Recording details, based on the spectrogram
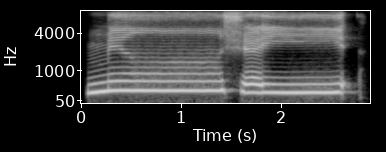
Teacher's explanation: پڑھیں گے، هل لنا من الامر من شیء، من نہیں پڑھنا، نون کی آواز کو یہاں پہ آپ نے ہائیڈ کرنا ہے، چھپانا ہے، اخفا کریں گے ، من شیء، حمزہ پہ وقف کریں گے، دو زیر نہیں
